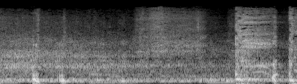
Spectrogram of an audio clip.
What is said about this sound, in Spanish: Así que dispensarán es un poco la tos y, el y el y la voz.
